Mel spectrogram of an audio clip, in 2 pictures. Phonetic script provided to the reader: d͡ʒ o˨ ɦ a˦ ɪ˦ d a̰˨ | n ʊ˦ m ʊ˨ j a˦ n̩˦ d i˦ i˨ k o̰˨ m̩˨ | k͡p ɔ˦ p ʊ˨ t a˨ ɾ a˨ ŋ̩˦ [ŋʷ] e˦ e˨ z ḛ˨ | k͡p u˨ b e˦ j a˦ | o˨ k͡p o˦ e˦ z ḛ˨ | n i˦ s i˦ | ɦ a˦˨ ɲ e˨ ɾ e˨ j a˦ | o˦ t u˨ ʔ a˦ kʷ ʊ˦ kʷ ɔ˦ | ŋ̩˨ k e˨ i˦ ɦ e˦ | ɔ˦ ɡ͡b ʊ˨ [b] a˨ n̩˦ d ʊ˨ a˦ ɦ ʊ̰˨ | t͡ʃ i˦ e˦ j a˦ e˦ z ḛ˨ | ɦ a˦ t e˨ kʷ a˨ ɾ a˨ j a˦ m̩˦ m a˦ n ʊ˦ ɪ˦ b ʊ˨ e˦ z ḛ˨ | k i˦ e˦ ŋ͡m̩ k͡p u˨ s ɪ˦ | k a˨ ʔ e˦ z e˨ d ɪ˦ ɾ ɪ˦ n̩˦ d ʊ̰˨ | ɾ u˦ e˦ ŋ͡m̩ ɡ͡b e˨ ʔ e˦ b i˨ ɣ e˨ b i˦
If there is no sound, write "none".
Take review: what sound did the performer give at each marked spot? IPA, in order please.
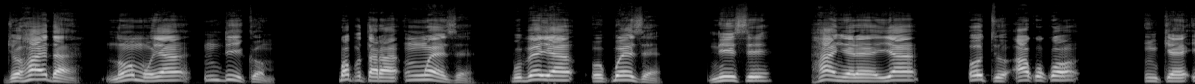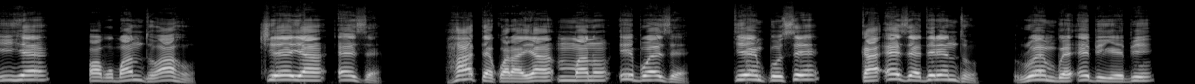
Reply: ŋʷ, ɡ͡b

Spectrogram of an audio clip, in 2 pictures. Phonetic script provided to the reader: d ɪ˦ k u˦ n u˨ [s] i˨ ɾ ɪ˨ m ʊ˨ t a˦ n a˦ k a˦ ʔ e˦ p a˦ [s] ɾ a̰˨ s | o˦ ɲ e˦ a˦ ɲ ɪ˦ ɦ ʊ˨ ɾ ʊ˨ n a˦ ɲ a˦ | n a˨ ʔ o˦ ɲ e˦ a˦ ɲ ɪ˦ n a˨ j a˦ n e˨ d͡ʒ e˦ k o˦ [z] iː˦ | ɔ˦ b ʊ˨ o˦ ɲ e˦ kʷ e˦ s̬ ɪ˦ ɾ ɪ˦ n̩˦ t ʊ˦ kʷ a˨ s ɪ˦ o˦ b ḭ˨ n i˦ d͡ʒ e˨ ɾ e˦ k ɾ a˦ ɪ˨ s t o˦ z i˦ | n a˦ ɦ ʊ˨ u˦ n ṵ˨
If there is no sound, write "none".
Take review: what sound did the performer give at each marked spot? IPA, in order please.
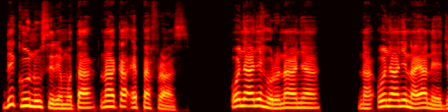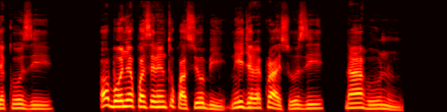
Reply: s, f, z

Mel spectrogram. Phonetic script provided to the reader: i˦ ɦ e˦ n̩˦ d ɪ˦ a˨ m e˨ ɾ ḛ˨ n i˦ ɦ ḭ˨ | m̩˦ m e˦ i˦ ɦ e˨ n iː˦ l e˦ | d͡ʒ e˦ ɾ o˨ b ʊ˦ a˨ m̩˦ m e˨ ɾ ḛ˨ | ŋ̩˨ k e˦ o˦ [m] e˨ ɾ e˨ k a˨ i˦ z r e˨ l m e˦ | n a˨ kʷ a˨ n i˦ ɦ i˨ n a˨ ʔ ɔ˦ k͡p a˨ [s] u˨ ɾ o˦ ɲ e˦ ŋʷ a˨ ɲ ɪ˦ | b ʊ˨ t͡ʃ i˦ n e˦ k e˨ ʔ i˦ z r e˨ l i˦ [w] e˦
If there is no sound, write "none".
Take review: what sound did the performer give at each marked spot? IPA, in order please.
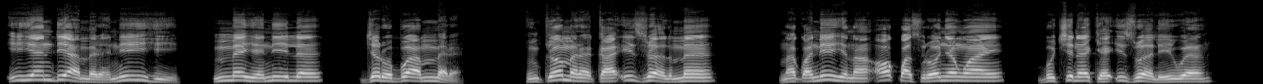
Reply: m, s, w

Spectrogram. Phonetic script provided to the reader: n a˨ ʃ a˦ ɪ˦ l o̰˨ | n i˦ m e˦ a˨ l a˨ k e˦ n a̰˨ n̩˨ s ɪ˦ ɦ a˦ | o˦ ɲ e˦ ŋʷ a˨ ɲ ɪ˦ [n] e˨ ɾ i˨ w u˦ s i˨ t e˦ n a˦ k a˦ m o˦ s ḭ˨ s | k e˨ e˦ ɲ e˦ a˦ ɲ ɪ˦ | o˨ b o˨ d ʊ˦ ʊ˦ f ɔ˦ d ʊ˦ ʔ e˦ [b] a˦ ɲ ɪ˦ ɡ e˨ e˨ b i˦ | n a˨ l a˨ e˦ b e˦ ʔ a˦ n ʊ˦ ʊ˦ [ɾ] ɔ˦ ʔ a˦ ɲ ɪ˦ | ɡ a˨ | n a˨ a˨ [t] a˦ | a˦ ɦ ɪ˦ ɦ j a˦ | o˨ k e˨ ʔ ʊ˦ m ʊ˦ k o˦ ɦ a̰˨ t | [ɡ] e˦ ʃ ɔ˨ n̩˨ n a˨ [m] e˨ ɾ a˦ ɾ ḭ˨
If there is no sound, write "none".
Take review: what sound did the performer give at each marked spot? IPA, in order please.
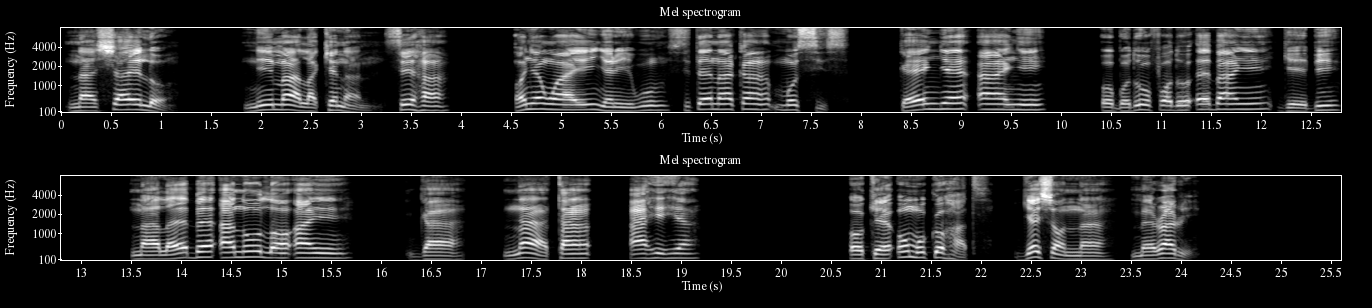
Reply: ɲ, b, l, t, ɡ, m

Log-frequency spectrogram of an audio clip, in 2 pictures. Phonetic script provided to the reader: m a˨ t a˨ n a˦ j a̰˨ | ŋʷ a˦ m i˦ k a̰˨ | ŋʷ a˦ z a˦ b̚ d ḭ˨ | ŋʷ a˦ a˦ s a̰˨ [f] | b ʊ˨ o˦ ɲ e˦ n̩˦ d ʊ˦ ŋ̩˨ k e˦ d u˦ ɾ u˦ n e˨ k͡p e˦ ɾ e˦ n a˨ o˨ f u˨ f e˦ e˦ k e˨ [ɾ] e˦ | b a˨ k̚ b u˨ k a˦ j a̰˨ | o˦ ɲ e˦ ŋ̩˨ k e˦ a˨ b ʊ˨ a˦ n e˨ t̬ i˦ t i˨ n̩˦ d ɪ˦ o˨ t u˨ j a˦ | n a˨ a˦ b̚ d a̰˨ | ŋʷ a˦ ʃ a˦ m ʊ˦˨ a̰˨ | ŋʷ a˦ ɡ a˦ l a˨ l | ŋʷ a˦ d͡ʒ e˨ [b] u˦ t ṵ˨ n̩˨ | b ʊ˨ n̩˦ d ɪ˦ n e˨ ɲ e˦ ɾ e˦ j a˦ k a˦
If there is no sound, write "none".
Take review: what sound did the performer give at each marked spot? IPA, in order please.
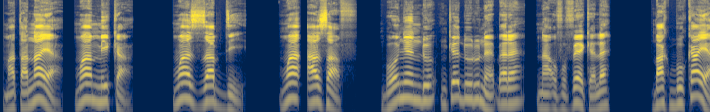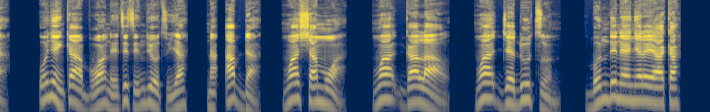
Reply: f, l, d

